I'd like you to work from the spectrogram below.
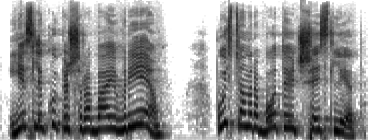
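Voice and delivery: ordinary delivery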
